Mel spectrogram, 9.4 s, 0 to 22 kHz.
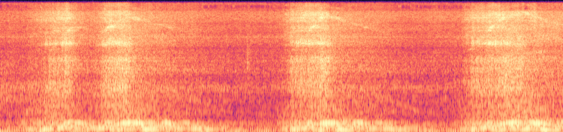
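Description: A 2008 car engine idles with a steady low rumble and a slight rattle, with periodic rises and falls in pitch suggesting gentle revving, close and continuous.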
